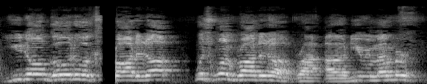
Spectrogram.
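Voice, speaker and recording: A man's voice: high-pitched, fairly even intonation, normal speed, a bit bright, recorded from a distance. A man preaching an informal sermon as pastor, repeating phrases and breaking off into asides. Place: church. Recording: echoey room, mic from afar.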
